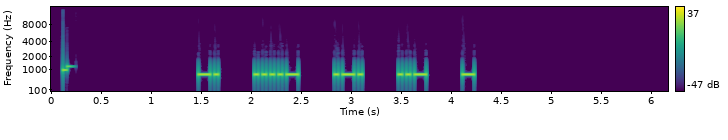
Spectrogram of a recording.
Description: Morse code, heard as a keyed tone, about 30 wpm, 700 Hz. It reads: N 4 R U T
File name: Lesson 19g - Letter w - Call Signs 30wpm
